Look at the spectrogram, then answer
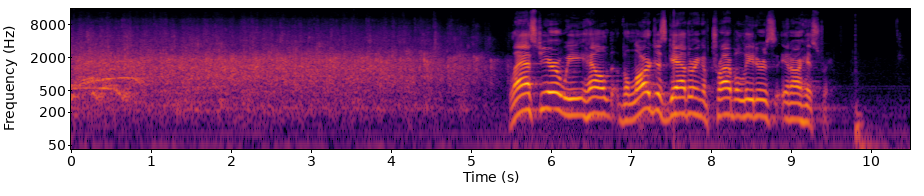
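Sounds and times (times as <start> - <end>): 
audience applause: 0.0 - 5.5
speech: 5.5 - 9.6.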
